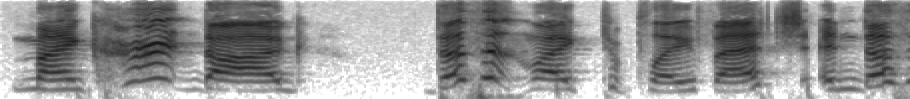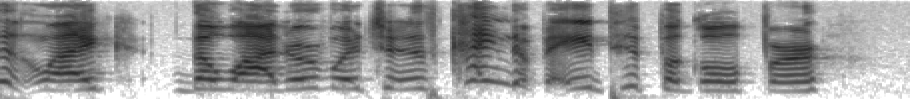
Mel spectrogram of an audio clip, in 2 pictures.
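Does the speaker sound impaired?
Yes: spastic quadriplegic cerebral palsy; walks with walker.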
